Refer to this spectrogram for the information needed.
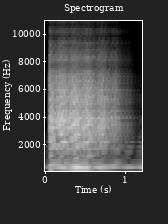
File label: Smooth Synth F#3; Ableton Live 12 Lite; Core Library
